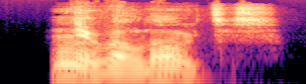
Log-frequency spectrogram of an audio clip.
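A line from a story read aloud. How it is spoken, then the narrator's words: Laughing. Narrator (Russian): рассмеялся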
